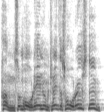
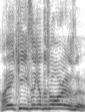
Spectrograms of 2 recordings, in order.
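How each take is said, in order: First: Put-on high, sing-song Gothenburg accent; Gothenburg voicemail voice. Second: Put-on high-pitched Södermalm slang accent; Söder Stockholm voicemail. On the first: Phone answering message to a caller, Gothenburg accent. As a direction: play a recorded message in broad Gothenburg dialect. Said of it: "varför det pratar på göteborgska". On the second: Voicemail for someone in Söder, Stockholm accent. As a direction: play an answering message in mock Söder dialect. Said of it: "om man ringer till någon i söder".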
